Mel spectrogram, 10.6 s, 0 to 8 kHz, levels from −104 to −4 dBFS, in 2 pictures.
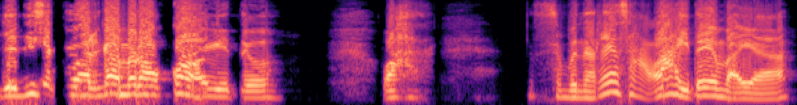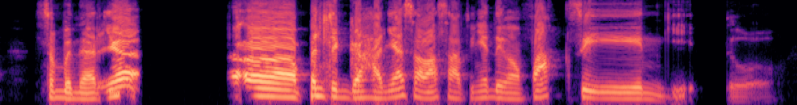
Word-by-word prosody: Jadi 185 +4 +3
sekeluarga 200 +3 +4
merokok 215 -1 +5
gitu. 145 -3 -2 0.8
Wah, - - 0 0.9
sebenarnya 155 - -1
salah - - +2
itu 170 +1 +2
ya, 185 -1 +5
Mbak, 120 - +3
ya, 120 -1 +1 0.4
sebenarnya 130 +4 -3 0.7
heeh, 180 -4 +3 0.2
pencegahannya 150 -3 -4
salah 135 -6 -5
satunya 145 +3 -11
dengan 125 -4 -10
vaksin 130 -6 -8
gitu. 460 +6 -26
160 Hz, 105 wpm, -19 LUFS, 135-190 Hz, 0.9 s, merokok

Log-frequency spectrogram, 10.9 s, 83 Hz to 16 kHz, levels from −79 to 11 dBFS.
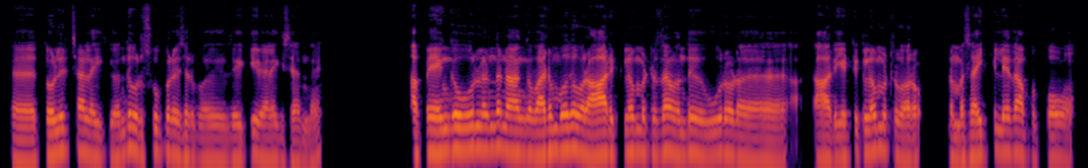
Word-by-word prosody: அ - - +1 0.3
தொழிற்சாலைக்கு 125 -3 0
வந்து, 125 +7 -2
ஒரு 130 - -5
சூப்பர்வைசர் 125 -5 -3
பதவிக்கு 105 +2 -4
வேலைக்கு 110 -1 -4
சேந்தேன். 95 0 -6 0.9
அப்ப - - -5
எங்க 140 +2 +2
ஊர்லேருந்து 155 +1 +2
நாங்க 135 -1 +3
வரும்போது 145 +3 +3
ஒரு 125 - +4
6 130 +1 +6
கிலோமீட்டர் 135 -1 -2
தான் 140 -1 +3
வந்து 125 +2 -1 0.2
ஊரோட 130 -2 0 0.6
அ - - -29 0.2
6, 110 -1 +2
8 115 - -7
கிலோமீட்டர் 135 -4 0
வரும். 110 0 -2 0.3
நம்ம 110 -1 -2
சைக்கிள்லேயே 130 +3 0
தான் 130 -2 +3
அப்ப 110 -3 -14
போவோம். 115 -2 -2
125 Hz, 160 wpm, -23 LUFS, 110-140 Hz, 0.9 s, 6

